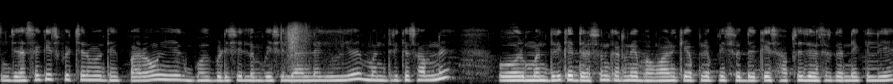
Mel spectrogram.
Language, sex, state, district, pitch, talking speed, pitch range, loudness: Hindi, male, Delhi, New Delhi, 185 Hz, 270 wpm, 180-200 Hz, -16 LUFS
